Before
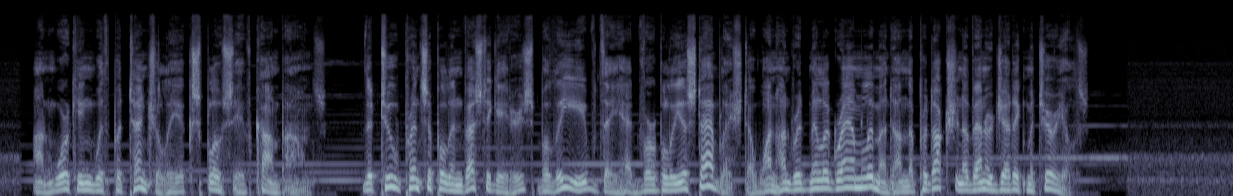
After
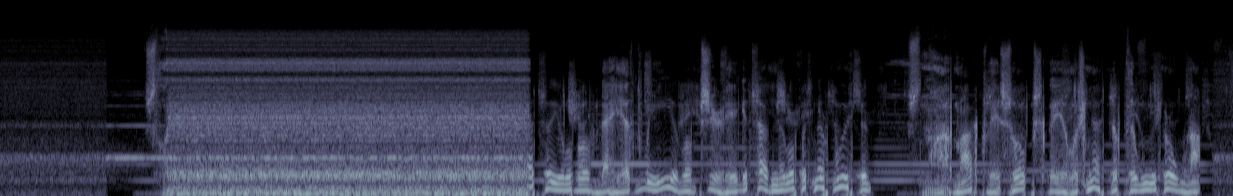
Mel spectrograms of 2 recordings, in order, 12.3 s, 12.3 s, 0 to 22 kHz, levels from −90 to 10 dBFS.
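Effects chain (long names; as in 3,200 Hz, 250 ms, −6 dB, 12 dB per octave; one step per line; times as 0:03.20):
played backwards from end to start
treble cut that deepens with the level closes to 430 Hz, closed at −20.5 dBFS
parametric band 220 Hz −14 dB 1.6 octaves
on a send: echo through a band-pass that steps 758 ms, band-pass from 2,700 Hz, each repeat 0.7 octaves, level −12 dB
on the sum: frozen spectrum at 0:01.69, 3.59 s
level +4 dB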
